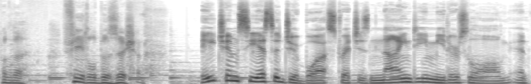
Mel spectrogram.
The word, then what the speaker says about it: Ojibwa: Okanagan, the Onondaga, and the Ojibwe, although since most people pronounce the vessel as Ojibwa, we say Ojibwe are the people. Ojibwa is the vessel.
